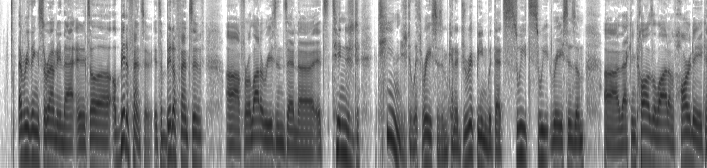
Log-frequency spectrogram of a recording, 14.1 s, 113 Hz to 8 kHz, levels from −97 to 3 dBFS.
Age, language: 30-49, English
